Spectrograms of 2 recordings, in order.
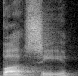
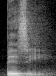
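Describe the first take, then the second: First: The first vowel sounds like 'uh'. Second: The first vowel sounds like 'ih'. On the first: The speaker calls it wrong. "It looks like bussy or boosie, but we don't say it that way" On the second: The speaker calls it right. "We say the letter U as I"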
